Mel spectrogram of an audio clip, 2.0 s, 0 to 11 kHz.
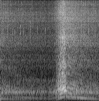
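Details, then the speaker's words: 1970 Honda CB750 K0 four-cylinder, rebuilt engine with 2,000 km since: even burbling idle, then one quick clean rev that swells and settles, no misses or rattles; sound called brutal; normal exhaust note. "It the sound is brutal. Love it."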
